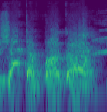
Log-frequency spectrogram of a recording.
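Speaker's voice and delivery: high mock angry bark; angry snap. Boyfriend shouting at a concerned stranger, high mock anger. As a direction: mimic the pissed boyfriend telling someone off. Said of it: "yelling in my face".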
